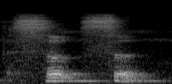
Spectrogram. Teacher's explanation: An alveolar fricative or sibilant.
